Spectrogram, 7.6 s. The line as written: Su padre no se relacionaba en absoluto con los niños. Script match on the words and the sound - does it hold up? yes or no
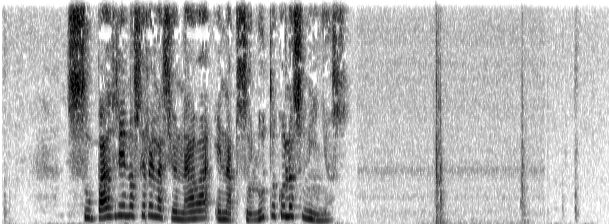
no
